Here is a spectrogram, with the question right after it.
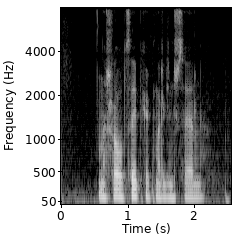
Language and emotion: Russian, neutral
